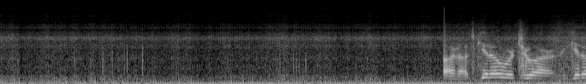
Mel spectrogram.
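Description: A small plane's engine drones steadily.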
